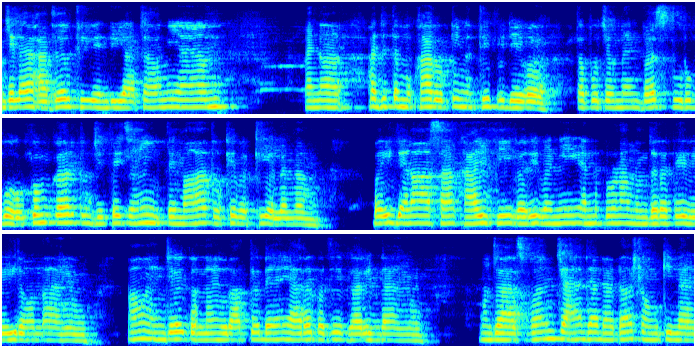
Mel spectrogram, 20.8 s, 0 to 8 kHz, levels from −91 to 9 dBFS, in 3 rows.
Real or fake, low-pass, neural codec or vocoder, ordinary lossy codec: fake; 7.2 kHz; codec, 44.1 kHz, 2.6 kbps, SNAC; Opus, 24 kbps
